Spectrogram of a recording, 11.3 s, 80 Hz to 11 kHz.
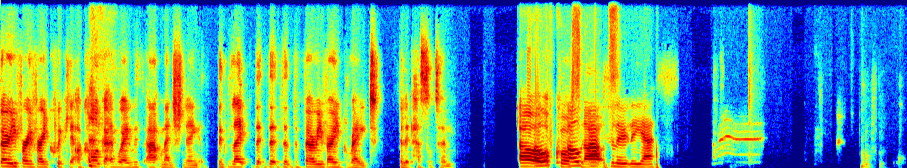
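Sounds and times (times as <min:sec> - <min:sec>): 
speech: 0:00.0 - 0:05.8, 0:06.4 - 0:08.4
cat meowing: 0:08.9 - 0:09.6.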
